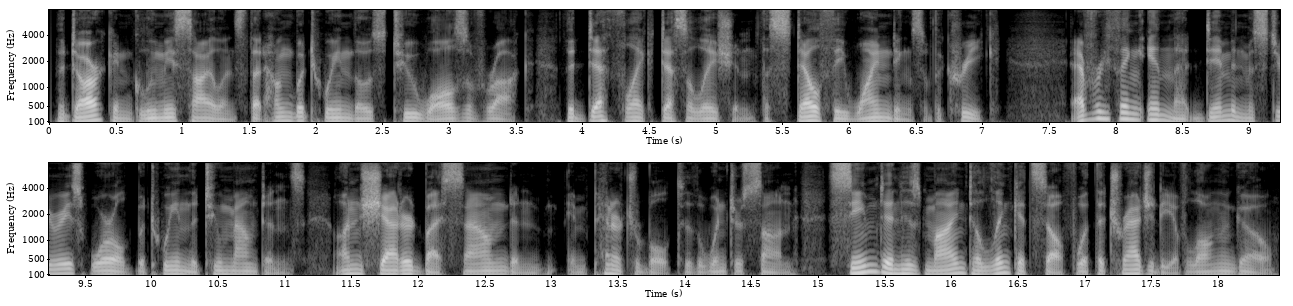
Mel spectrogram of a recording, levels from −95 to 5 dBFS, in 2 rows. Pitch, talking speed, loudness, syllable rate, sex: 100 Hz, 180 wpm, -22 LUFS, 5.0 syllables/s, male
